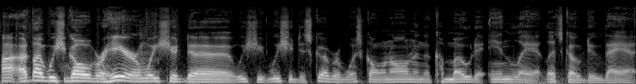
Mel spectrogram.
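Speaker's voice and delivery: put-on rural country-style accent. Showing someone the accent they mean, the speaker does a country accent. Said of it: "I can do the country accent where you're talking like this".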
